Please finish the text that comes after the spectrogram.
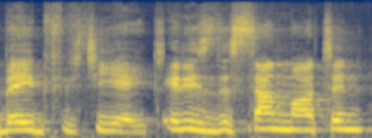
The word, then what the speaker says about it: San Martin: I did it I finally got myself a San Martin yes I decided it should be pronounced in Spanish Let's R the unboxing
